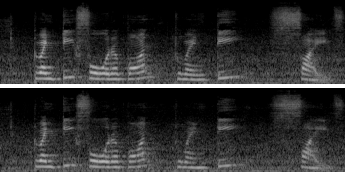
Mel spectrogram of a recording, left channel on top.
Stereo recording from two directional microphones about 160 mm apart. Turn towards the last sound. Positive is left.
turn(degrees=35)  # may be behind; listen again after turning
